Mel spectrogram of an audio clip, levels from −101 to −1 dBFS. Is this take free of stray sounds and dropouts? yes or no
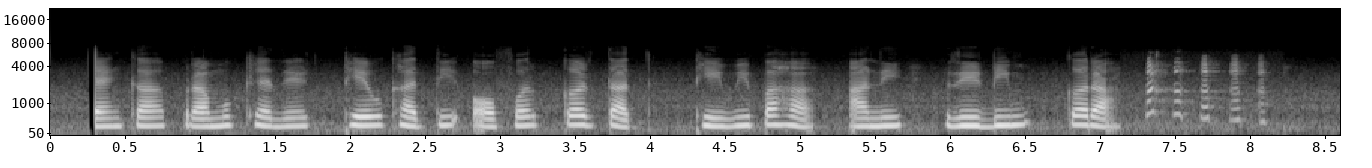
no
